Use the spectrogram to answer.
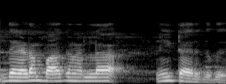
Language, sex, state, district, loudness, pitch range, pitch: Tamil, male, Tamil Nadu, Kanyakumari, -14 LUFS, 165-175 Hz, 170 Hz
